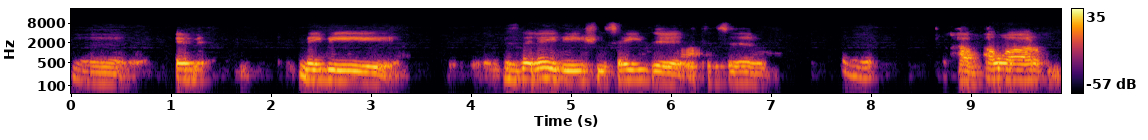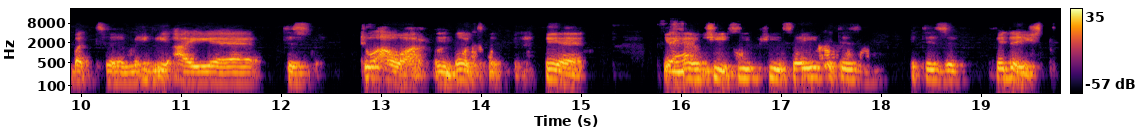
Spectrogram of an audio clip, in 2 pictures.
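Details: Adult with aphasia, a trial participant in a game-based digital therapy to rebuild number skills; aphasia.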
